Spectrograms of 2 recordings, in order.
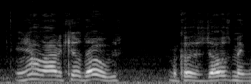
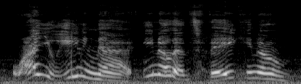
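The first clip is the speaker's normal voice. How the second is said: a hint of a higher-pitched nagging critic; higher, mildly mocking busybody; mock food critic; 7 semitones higher than usual. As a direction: lightly mimic someone nosy questioning a meal. Imagined critic nagging about his food.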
